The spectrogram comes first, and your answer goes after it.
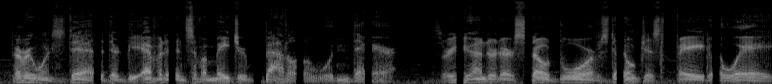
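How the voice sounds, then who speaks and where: Over music in the background, a man uses a put-on character voice that is gruff, raspy and very deep in pitch. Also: moderate pace. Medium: video game. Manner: gruff, salty.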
